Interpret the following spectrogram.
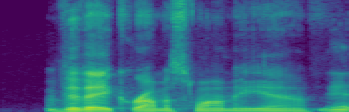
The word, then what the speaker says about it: Ramaswamy: you can say his name I can't Vivek ramashami Vivek ramaswamy yeah yeah it's something you didn't make fun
